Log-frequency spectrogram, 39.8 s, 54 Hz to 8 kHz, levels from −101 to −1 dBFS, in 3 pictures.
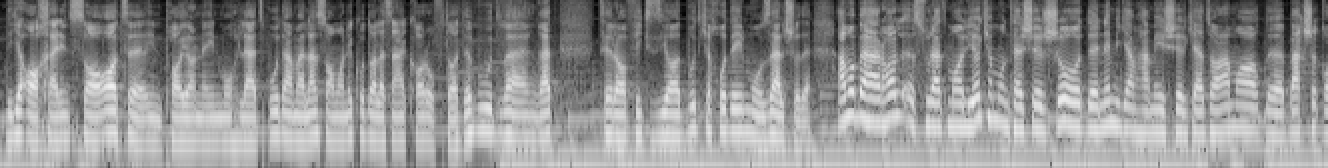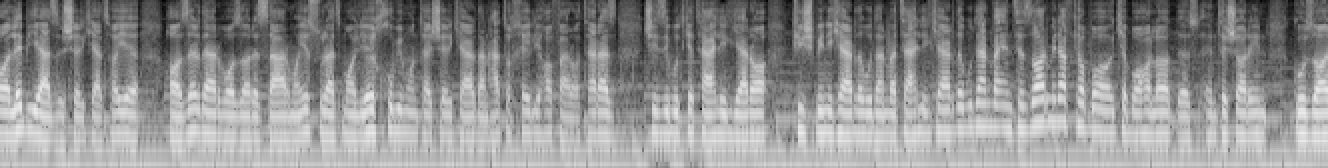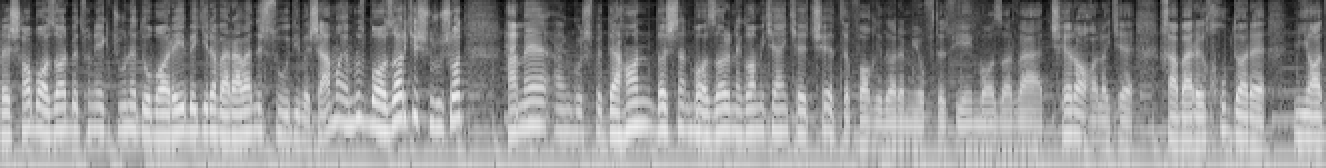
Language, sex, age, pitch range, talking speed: Persian, male, 30-49, 125-160 Hz, 185 wpm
